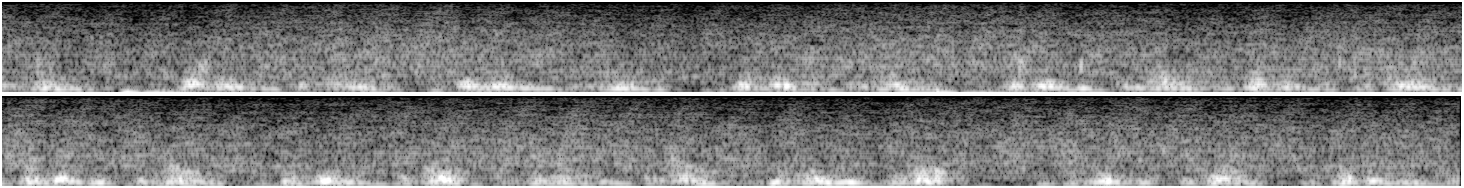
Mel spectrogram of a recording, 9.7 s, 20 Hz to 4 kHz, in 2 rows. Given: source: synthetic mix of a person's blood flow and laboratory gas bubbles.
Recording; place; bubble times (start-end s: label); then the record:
Doppler ultrasound of blood flow; precordium
0.61-0.73 s: bubbles
3.36-3.45 s: bubbles
3.56-3.65 s: bubbles
4.42-4.50 s: bubbles
From the record:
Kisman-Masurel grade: 121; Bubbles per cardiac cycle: 1 to 2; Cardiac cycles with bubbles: 10 to 50%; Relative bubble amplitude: barely perceptible (0.100 to 0.250); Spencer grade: 2 (many but less than half of the cardiac periods contain bubble signals, singularly or in groups); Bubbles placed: anywhere in the cardiac cycle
